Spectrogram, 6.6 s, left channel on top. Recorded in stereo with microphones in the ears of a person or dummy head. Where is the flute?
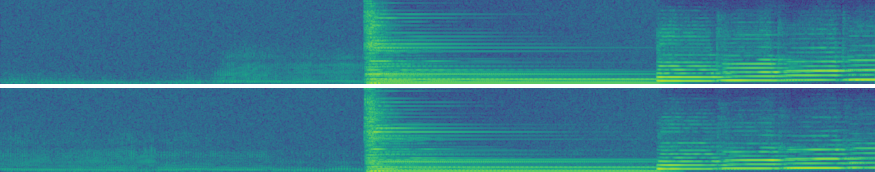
50° left (ahead or behind), 0.5 m.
